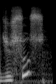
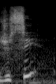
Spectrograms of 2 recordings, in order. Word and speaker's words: je suis: Простите, у меня есть ощущение, что в новостях это произносилось как «Джесус». Переводчик с французского тебе говорит, что нужно говорить «je suis».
